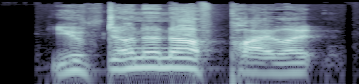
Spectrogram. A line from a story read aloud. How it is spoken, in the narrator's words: he snapped at her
